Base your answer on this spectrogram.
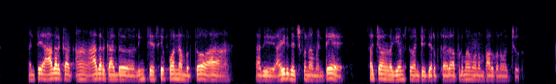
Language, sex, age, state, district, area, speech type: Telugu, male, 18-30, Andhra Pradesh, Sri Balaji, rural, conversation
